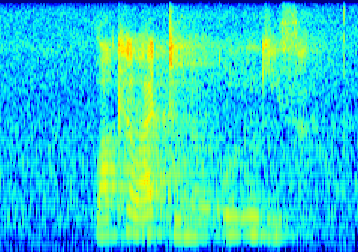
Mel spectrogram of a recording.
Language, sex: Xhosa, female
